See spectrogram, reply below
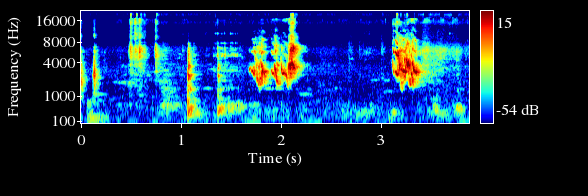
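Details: Budgies chirping, pet birds: short scratchy chirps and a few clicks, then a louder warbled burst and a harsh chatter near the end, with quiet gaps between.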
